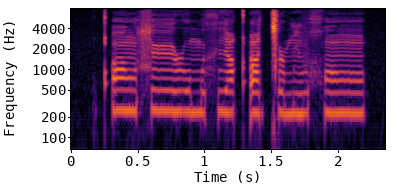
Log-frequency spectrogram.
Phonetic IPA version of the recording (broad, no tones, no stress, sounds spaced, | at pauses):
qʼ õː s ʏː ɹ o m ɵ x ð i qʼ i ǀ ə˞ m ĩ v χ õː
